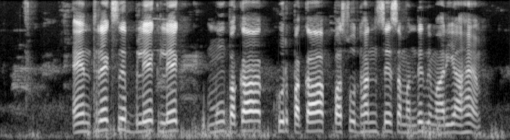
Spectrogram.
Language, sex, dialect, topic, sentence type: Hindi, male, Awadhi Bundeli, agriculture, statement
